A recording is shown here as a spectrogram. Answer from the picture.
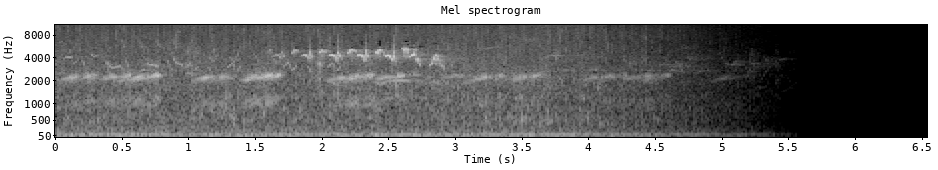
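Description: A chorus of frogs calling in short, repeated croaks, fading out over its last couple of seconds.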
